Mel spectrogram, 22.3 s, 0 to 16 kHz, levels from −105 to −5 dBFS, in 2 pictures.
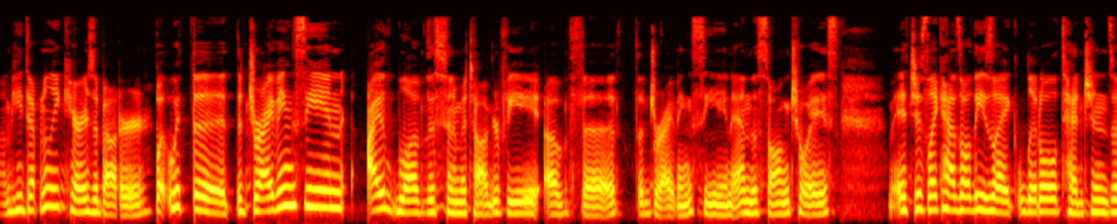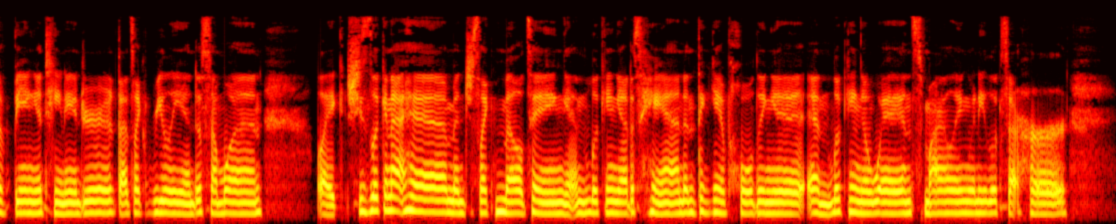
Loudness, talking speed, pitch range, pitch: -27 LUFS, 190 wpm, 180-210 Hz, 190 Hz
